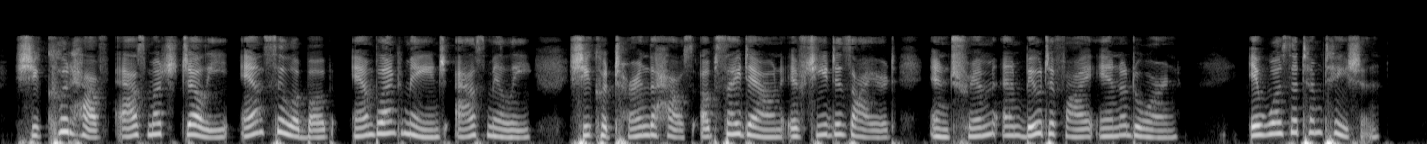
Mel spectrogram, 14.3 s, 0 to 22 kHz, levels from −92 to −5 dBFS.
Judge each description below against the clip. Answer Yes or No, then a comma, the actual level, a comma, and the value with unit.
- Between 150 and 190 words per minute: No, average, 140 wpm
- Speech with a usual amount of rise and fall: Yes, average, 4.7 semitones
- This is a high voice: Yes, high, 245 Hz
